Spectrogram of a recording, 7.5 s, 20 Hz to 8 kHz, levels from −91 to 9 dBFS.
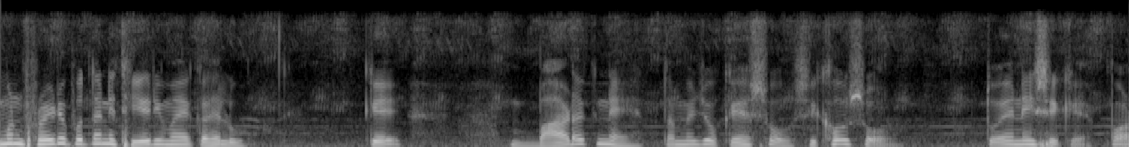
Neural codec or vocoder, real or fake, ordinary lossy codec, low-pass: none; real; none; 7.2 kHz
